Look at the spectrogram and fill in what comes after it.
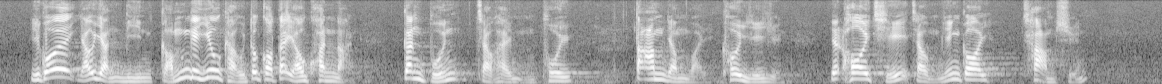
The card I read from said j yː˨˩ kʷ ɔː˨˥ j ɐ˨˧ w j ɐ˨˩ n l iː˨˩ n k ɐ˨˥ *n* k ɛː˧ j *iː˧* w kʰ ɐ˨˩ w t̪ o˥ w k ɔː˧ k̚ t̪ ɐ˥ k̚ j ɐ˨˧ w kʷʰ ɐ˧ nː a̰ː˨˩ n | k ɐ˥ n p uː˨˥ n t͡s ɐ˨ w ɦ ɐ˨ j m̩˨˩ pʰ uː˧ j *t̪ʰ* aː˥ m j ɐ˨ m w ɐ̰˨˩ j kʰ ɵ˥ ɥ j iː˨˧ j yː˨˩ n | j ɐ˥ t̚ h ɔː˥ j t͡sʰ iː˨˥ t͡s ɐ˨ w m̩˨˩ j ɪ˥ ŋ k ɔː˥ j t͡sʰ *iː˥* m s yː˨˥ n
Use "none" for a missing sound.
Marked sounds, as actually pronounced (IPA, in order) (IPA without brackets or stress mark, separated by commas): m, iː˥, t̪, aː˥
